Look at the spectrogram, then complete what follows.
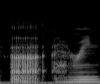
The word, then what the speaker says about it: Hatterene: Hatterene. I think it's always been Hatterene. I've always pronounced it Hatterene.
